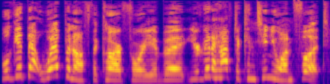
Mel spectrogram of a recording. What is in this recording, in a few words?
get tau off, female; Source Engine; video game; coast; barn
